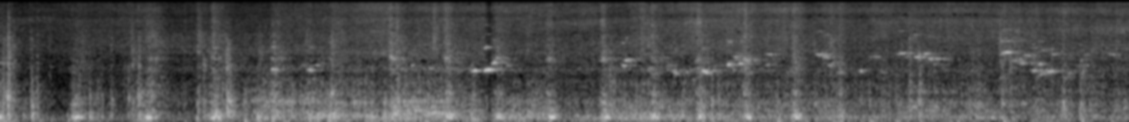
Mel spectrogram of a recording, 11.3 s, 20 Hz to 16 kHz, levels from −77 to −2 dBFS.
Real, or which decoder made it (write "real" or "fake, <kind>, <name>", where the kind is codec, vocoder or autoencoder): real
